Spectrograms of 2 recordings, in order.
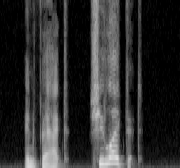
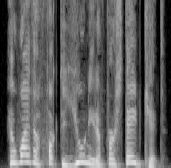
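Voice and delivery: high, snappish voice; a hint of irritation; 10 semitones higher than usual. A narrator's reading. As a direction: snap back at him. Margaret snapping at Dew.

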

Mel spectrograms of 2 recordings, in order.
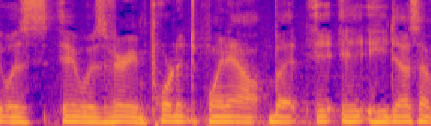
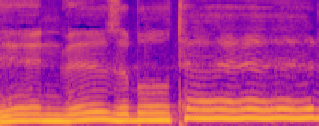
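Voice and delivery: slow, drawn-out, put-on announcer voice; drawn-out mock name; 4 semitones higher, much slower than usual. Host hamming up a listener's name, slow and drawn out.

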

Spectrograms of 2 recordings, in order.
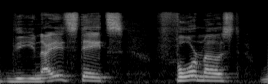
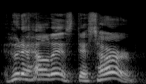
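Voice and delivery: higher pitched indignant retort; 8 semitones higher than usual. Retold or imitated. Herb snapping back at a mystery caller, indignant. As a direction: bristle at the stranger. Retold phone quarrel.

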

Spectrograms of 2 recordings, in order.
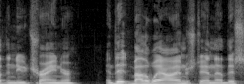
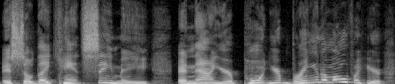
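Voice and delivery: high pleading complaint; 7 semitones higher than usual. Retold or imitated. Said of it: "I said".

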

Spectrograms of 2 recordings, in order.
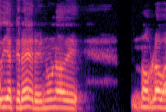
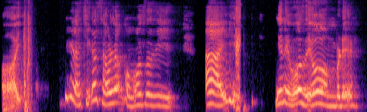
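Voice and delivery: put-on higher, sneering taunt of the kids who teased her; mocking schoolgirls; 5 semitones higher than usual. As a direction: ham up the cruel classmates, slowing on the last line. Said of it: "se burlaban feo".

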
